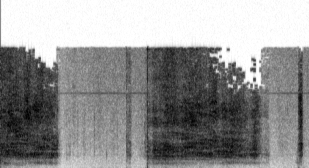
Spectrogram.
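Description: A black handheld tool is rubbed and scraped across a large solid block of green phenolic floral foam, held in one hand on a black surface, rasping off crumbs. Two long, bright, hissing rasps are heard, separated by quiet gaps with a few short, sharp ticks, and a final crisp click near the end.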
